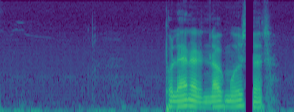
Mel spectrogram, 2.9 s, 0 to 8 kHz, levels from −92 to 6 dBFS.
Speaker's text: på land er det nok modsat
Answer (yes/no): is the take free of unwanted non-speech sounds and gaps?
no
